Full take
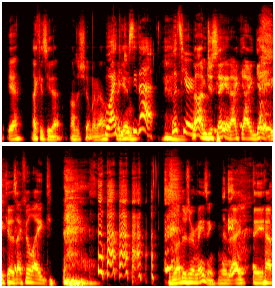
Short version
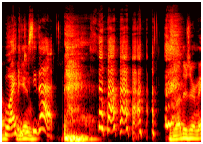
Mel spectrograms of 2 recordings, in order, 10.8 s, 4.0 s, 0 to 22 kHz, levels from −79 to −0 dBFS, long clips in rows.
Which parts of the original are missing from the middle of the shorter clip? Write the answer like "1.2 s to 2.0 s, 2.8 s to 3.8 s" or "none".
3.1 s to 6.5 s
